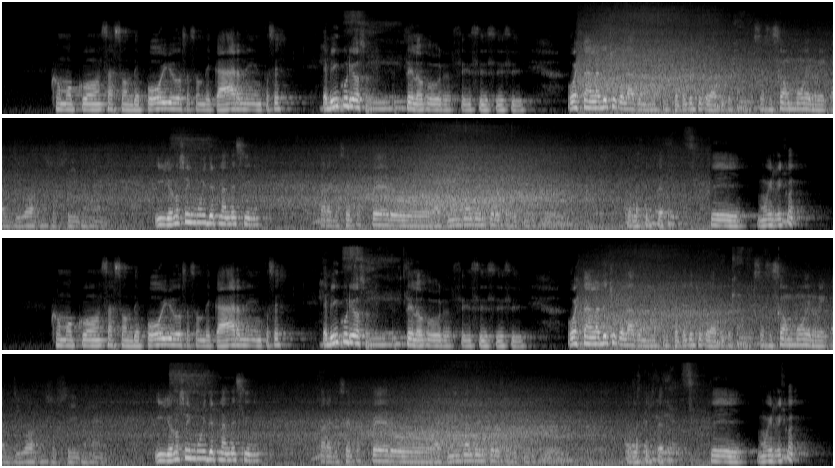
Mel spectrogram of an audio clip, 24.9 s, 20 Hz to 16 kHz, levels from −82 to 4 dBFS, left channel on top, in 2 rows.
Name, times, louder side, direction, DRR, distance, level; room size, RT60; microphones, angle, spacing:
voice 1, 0.7-4.2 4.8-5.6 6.1-7.8 8.2-14.0 14.4-16.4 17.2-21.1 21.8-22.4 23.1-24.3, equal, ahead, 8 dB, 0.4 m, -29 dB
voice 2, 4.8-5.1 5.4-6.2 10.6-12.1 15.0-15.4 17.1-17.4 21.6-23.0 24.2-24.3, equal, 75° right, 3 dB, 2.0 m, -40 dB
sound 1, 8.6-23.1, left 2 dB, 20° left, 1.0 m, -37 dB
16.5 x 7.0 x 3.3 m, 1.1 s
head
